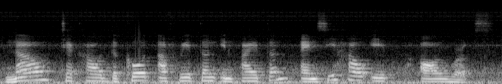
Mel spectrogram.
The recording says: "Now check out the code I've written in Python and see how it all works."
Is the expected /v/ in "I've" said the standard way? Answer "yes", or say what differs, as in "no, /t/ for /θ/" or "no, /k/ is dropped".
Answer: no, /f/ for /v/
